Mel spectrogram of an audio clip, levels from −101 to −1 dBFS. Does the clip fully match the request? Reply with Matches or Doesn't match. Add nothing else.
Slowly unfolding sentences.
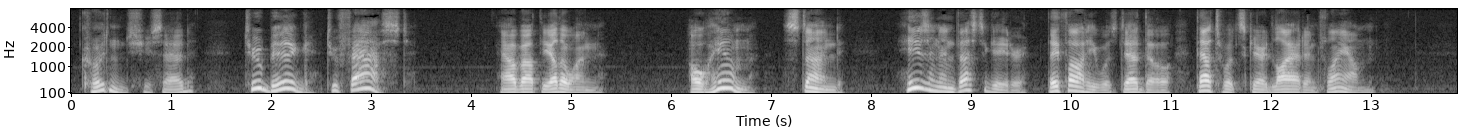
Matches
